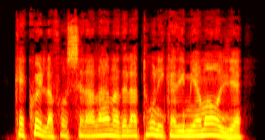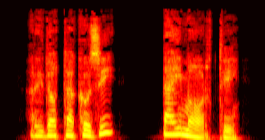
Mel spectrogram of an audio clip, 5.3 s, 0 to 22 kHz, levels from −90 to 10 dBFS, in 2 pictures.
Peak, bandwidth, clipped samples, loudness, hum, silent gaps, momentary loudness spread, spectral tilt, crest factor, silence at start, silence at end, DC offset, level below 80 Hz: -2 dBFS; 16 kHz; under 0.1%; -14 LUFS; none; none; 11 LU; -5.5 dB/octave; 14 dB; 0.15 s; 0.25 s; under 0.1%; -38 dBFS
